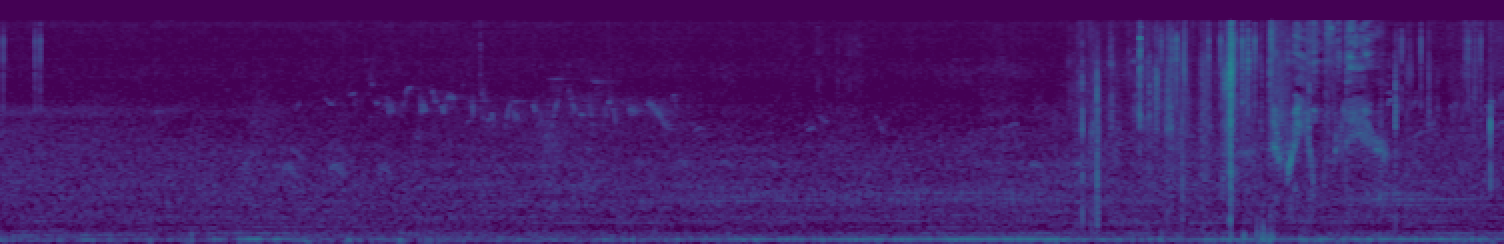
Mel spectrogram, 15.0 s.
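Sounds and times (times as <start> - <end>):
bird chirping: 2.9 - 7.2.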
